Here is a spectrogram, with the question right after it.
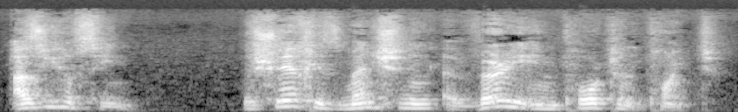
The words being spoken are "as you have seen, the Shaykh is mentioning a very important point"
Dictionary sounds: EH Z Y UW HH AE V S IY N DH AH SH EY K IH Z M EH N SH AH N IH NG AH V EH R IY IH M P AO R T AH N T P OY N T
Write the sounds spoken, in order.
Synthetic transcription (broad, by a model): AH Z Y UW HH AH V S IY N DH AH SH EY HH IH Z M EH N SH AH N IH NG AH V EH R IY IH M P AO R T N P OY N T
